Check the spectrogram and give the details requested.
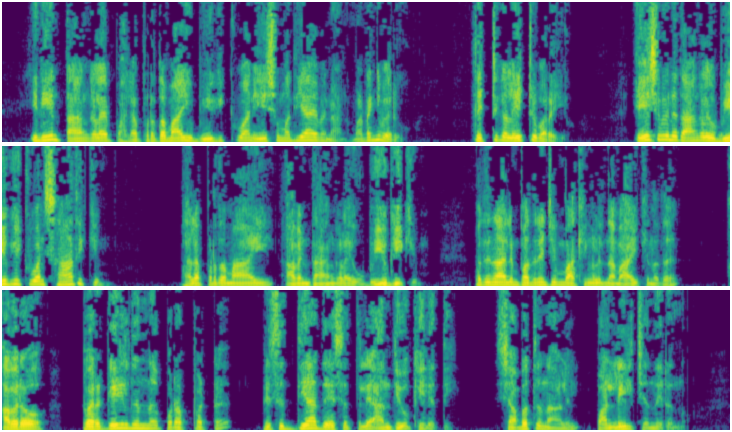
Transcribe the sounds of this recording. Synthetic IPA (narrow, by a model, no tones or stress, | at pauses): inijumt̪aːŋɡɐɭe̞bʱɐlɐprɐðɐmaːjiubɐjoːɡikʲːuʋaːnje̞ːɕumɐd̪jaːjɐʋɐna̰ːɳɨmɐɽɐŋːiʋɐɾṵ | t̪e̞tːuɣɐɭe̞ːtːupɐrɐ̰ju̥̰ | je̞ːɕuʋinet̪aːŋɡɐɭe̞ubɐjoːɡikʲːuʋaːnsaːd̪ʱikʲːum | bʱɐlɐprɐðɐmaːjiɐʋɐnt̪aːŋɡɐɭe̞ubɐjoːɡikʲːum | pɐt̪ːinaːlumpɐðinɐɲd͡ʑumʋaːkjɐŋːɐɭilnɐmʋaːjikʲːunːɐðɨ | ɐʋɐɾo̞ː | perɡɐjilninːɨpurɐpːe̞ʈːɨ | ʋisid̪ʱjaːd̪e̞ːɕɐt̪ːile̞ʔɐ̰nt̪ijo̞ːkʰːijile̞̰t̪ːi̥ | ɕɐbɐt̪ːɨnaːɭilpɐɭːijilt͡ɕe̞nːḭɾṵnːu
